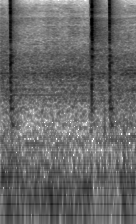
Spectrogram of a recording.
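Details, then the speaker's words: Winch contactor test with the key on: sharp single clicks, four in about a second and a half, with no winch motor turning. A test light shows power reaching the contactor, which has failed internally. "So it's getting power to there. It's just the contactor is internally f"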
